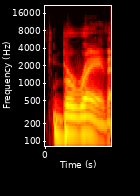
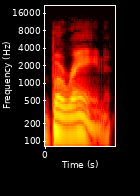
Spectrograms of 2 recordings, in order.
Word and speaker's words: Bahrain: Beret, that's how you say it. – Beret? – It's like B-U-R-E-I. – There is an I-N at the end. I think it is Bahrain is how it's pronounced. – Okay. – B-A-H-R-A-I-N.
